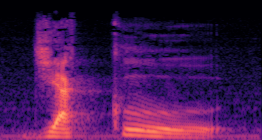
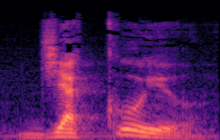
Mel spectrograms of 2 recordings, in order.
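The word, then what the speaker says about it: Dziakuyu (дякую): It's Dziakuyu. I hope my pronunciation was okay. Dziakuyu.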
